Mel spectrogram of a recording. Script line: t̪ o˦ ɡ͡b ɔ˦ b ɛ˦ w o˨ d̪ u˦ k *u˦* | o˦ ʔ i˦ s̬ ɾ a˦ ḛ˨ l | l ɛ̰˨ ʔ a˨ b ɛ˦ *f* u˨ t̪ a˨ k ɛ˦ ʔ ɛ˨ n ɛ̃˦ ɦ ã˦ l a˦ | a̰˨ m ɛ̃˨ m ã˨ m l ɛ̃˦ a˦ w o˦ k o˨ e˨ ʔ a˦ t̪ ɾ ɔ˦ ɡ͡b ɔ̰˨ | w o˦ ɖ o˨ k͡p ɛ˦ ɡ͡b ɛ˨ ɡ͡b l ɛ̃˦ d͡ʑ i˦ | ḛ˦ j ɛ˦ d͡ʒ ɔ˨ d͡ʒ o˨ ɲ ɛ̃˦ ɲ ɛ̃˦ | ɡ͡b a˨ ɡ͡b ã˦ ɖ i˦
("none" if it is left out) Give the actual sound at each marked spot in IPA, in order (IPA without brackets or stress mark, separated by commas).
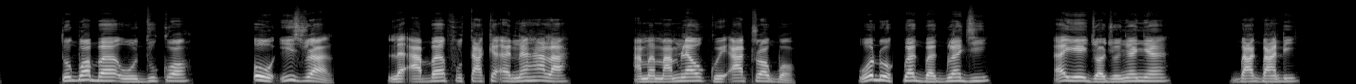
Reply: ɔ˦, f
